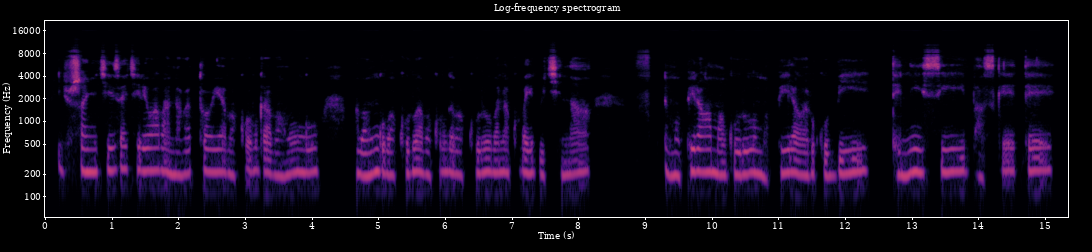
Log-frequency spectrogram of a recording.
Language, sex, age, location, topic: Kinyarwanda, female, 36-49, Kigali, health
